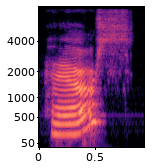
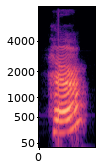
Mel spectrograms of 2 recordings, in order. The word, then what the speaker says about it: hers: Donc qui sont mine, yours, his, hers, its, ours, theirs. Comme je vous l'ai dit dans la précédente vidéo, quand il y a un S en anglais, il faut bien le prononcer.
